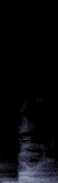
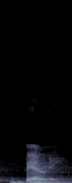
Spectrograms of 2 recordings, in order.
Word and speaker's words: bury: I used to say bury. I mean, it looks like that, right? But this word sounds just like the berry in strawberry. So once again, bury.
